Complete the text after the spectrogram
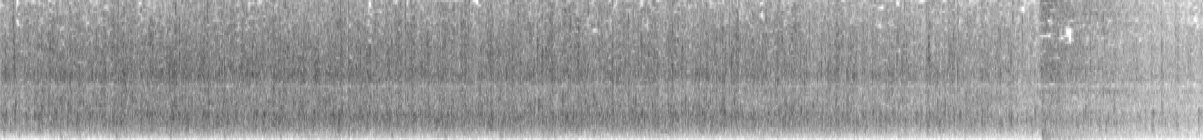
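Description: Sustained audience applause, a dense wash of many hands clapping that holds steady and loud for several seconds, then begins to thin and fade slightly at the end.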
